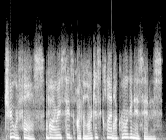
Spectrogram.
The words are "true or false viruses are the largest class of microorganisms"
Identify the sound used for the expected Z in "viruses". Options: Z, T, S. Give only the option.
Z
